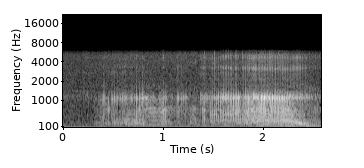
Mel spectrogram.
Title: Unc Snoring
